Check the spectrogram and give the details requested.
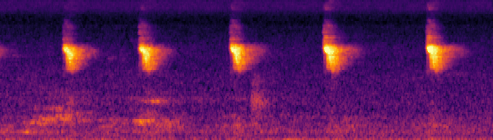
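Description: A bird chirping faintly in the background: five short, high chirps, each falling in pitch, repeated evenly about once a second.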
